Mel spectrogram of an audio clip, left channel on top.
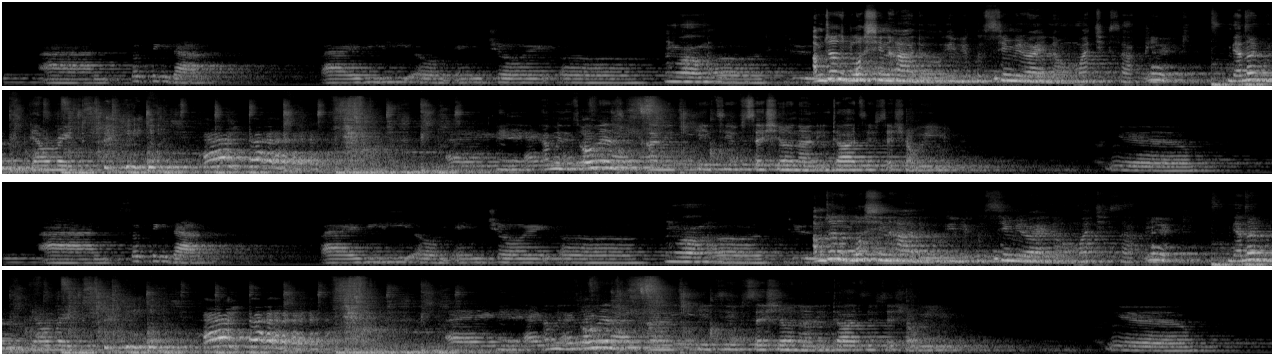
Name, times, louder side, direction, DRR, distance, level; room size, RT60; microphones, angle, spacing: voice 1, 0.4-2.0 3.2-6.4 7.0-9.0 9.9-10.0 10.8-10.9 11.4-12.1 13.5-13.7 14.7-16.1 16.5-16.7 17.1-19.7 20.0-20.1 22.4-22.5 23.3-23.4 23.7-24.7, right 2 dB, 25° right, 5 dB, 0.7 m, -33 dB
voice 2, 6.6-7.1 8.1-11.6 12.3-13.4 13.7-14.3 17.6-22.2, left 1 dB, 40° left, 3 dB, 1.1 m, -27 dB
Drum kit, 12.1-17.6, equal, 25° left, 1.0 m, -34 dB
sound 1, 12.9-14.3 15.8-16.7 18.5-20.1 21.7-22.0, equal, ahead, 3.2 m, -37 dB
26.5 x 9.4 x 2.3 m, 2.5 s
head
